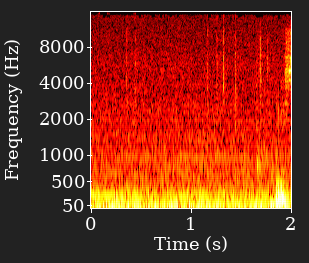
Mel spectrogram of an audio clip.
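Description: A few faint, scattered clicks of a computer mouse and keyboard over a low steady hum.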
